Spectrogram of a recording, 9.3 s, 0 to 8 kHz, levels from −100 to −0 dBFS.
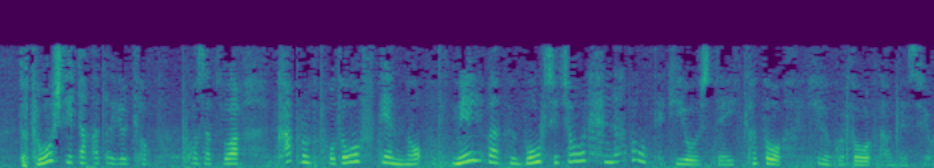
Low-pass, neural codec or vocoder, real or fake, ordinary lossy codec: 7.2 kHz; codec, 16 kHz in and 24 kHz out, 0.6 kbps, FocalCodec, streaming, 2048 codes; fake; MP3, 24 kbps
